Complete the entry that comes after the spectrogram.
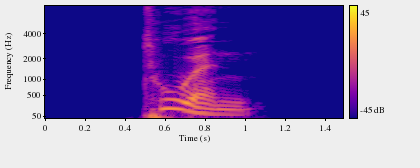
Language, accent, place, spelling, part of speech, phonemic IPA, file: German, Germany, Berlin, tuen, verb, /ˈtuːən/, De-tuen.ogg
- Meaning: first/third-person plural subjunctive I of tun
